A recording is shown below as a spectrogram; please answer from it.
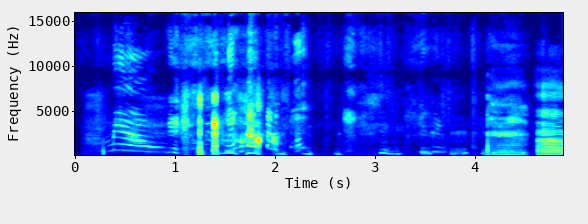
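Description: A voice mimics a cat's meow in high, sliding tones, with giggly vocal sounds between, then a final drawn-out meow, close and clear.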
